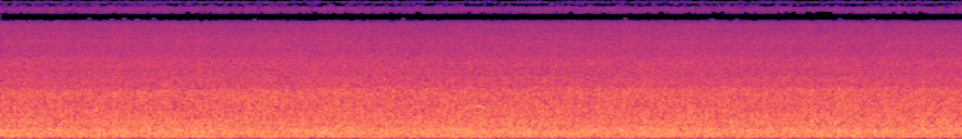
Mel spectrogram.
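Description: River rapids: fast water rushing steadily over rocks.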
